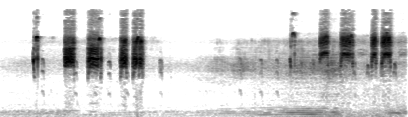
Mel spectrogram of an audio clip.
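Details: Black francolin calling from a rock top: loud, rasping notes repeated rapidly in a stuttering series, a short gap, then a second quieter run of clipped notes over low hum.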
